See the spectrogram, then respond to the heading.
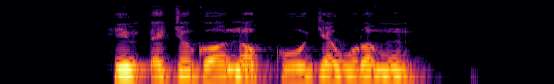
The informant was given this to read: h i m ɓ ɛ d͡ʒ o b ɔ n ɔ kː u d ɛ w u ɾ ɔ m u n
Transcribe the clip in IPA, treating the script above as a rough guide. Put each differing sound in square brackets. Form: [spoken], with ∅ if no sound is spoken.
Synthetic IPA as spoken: h i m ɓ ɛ d͡ʒ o [ɡ] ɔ n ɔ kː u [d͡ʒ] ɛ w u ɾ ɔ m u [m]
